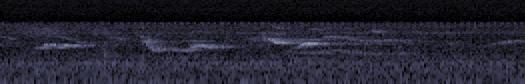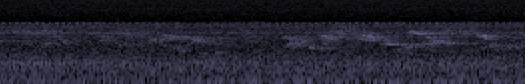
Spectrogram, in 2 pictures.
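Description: Faint birdsong: many short chirps that bend in pitch, coming in little runs, over a steady low background rumble.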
